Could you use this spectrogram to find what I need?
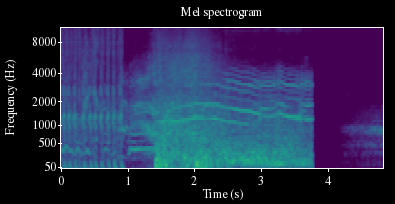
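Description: A man's cartoon voice lets out a long, loud scream.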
